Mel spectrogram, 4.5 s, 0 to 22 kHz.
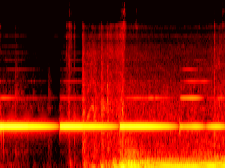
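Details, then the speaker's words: Jeep Wrangler JK just after oil change with 5W-20 synthetic plus Lucas additive, previously low on old oil: dash chime, then engine catches and settles into even, much quieter idle, no knocking or ticking; normal. "I can tell you that's a lot quieter than it was beforehand with not enough oil in it who knows how old the boil that is crazy"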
